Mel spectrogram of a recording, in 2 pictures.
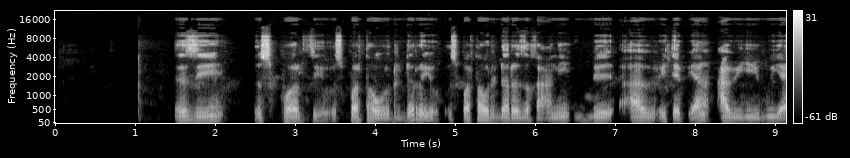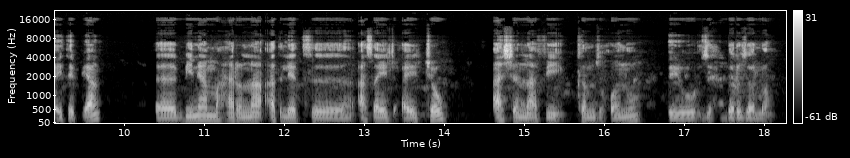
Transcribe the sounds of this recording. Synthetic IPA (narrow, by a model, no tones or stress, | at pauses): ʔɨzi | spʰo̞ɾt̪ʰɨjːṵspʰo̞ɾt̪ʰawiwʊd̪ɨd̪ɨɾɨjːṵɨspʰo̞ɾt̪ʰawʊd̪ɨd̪ɐɾɨzɨxaʕnibɨaβit̪ʰjo̞pʼːjaʕaβjiɡujaʔit̪ʰjo̞pʼːja | binjamaħaɾɨnːaʔa̰t̪let̪ʰa̰sajɛt͡ʃajɛt͡ʃːɐw | ʔaʃɐnːafikʰɐmzɨxo̞nu | ʔɨjːuzɨħɨbːɨɾzɐlːo̞̰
